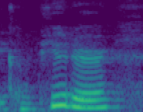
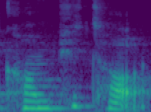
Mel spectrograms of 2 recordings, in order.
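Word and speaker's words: 컴퓨터: it's an English word I should just say computer no say computer and that will immediately make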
